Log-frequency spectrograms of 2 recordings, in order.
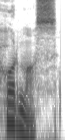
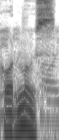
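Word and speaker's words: Hormuz: En Persa se pronuncia Hormos.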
